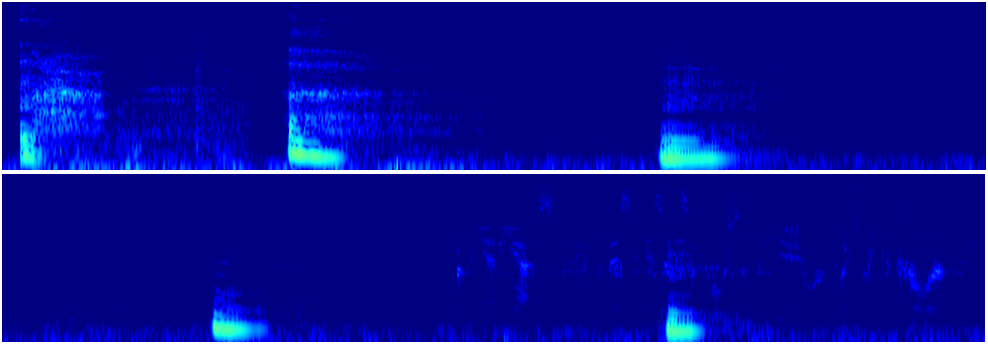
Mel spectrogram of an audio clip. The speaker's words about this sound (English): Don't fucking yawn like an asshole. The movie literally hasn't even started yet, and you're already bitching.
